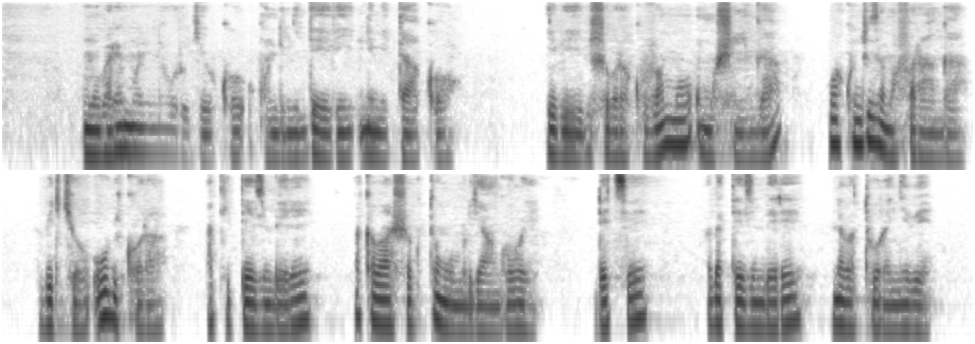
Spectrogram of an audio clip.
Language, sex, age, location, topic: Kinyarwanda, male, 18-24, Huye, finance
